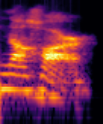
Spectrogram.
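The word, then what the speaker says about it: Najar: direct line too it's naj ar but it's pronounced nahar nahari yeah but it's pronounced it's spelled n-a-j-a-r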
